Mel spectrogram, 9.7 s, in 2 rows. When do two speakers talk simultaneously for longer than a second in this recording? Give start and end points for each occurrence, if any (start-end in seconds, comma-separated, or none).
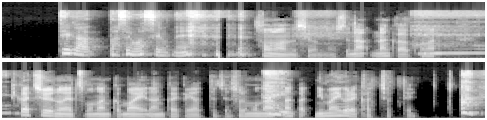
none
